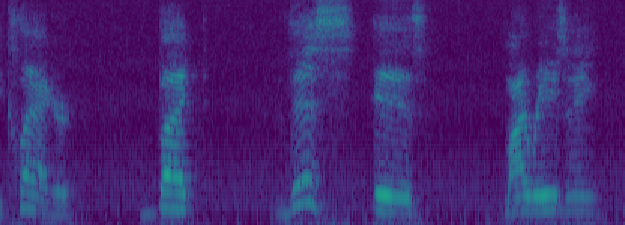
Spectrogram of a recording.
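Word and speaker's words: Claggor: on Act 1 that I mispronounced Clogger. It's supposed to be Clagger, but this is my reasoning and my message to all of you.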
